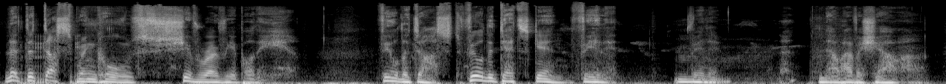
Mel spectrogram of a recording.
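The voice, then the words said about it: Exaggerated sultry sexy voice. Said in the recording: “That was my sexy voice.”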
